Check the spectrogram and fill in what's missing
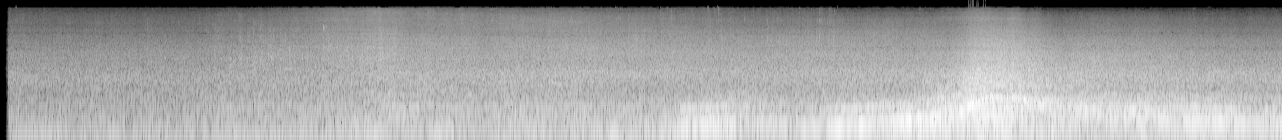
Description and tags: Berlin Street short car motor atmo
Car and motor.
Berlin, atmo, car, field-recording, motor, street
